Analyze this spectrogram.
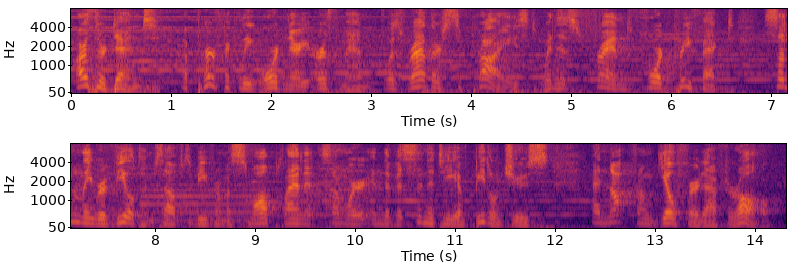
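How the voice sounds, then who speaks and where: A man's voice: a little high, very animated, normal speed, low-quality recording. A man playing the narrator of a comic science fiction radio play, reading scripted narration in a live performance. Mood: measured, wry. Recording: music under the voice. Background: music.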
